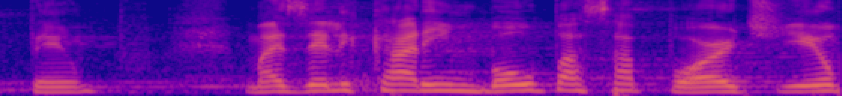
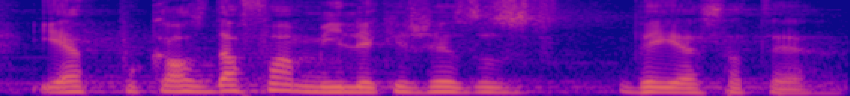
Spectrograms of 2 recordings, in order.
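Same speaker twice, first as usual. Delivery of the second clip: usual speaking voice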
